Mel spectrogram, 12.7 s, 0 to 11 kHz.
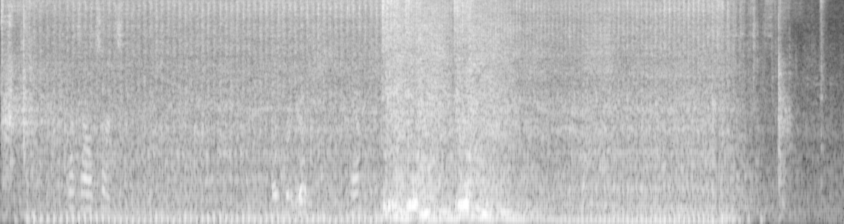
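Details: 1995 Kawasaki Bayou 400 after long storage, fresh oil, filter, DPR8EA-9 plug and fresh gas: single-cylinder thump steady about four beats a second, picks up cleanly on a throttle blip then settles; engine healthy; normal running.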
